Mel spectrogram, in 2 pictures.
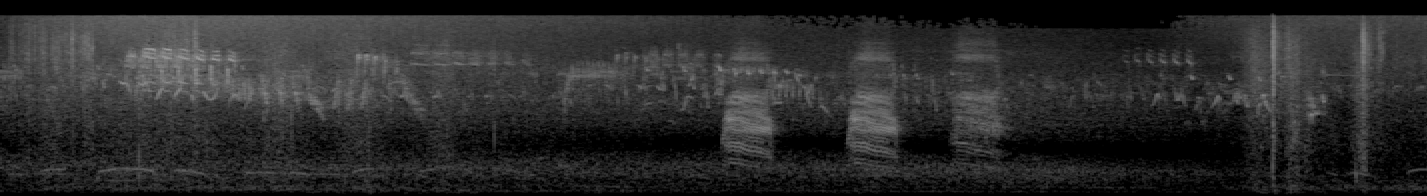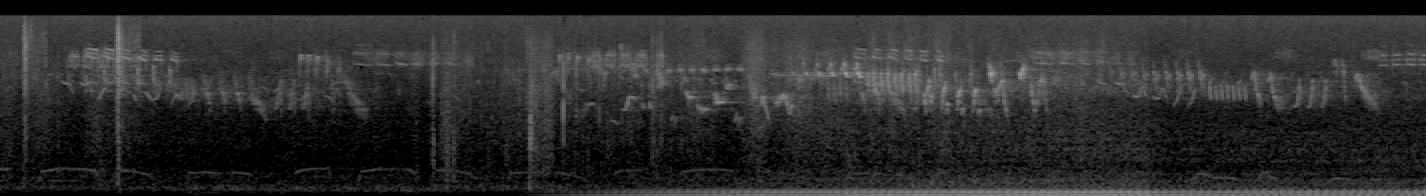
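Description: Outdoor ambience of small birds chirping, with three harsh crow caws about seven to ten seconds in and a few sharp clicks after them. From about twenty seconds in, a low steady hum swells up and holds.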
